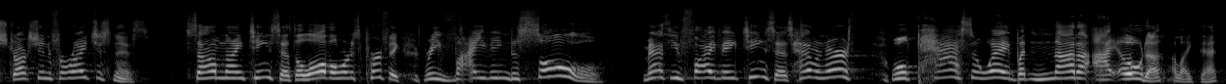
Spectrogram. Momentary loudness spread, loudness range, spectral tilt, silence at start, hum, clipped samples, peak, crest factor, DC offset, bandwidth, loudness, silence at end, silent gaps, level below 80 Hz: 10 LU; 3 LU; -4 dB/octave; 0 s; none; under 0.1%; -10 dBFS; 22 dB; under 0.1%; 15.5 kHz; -31 LUFS; 0.1 s; none; -76 dBFS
